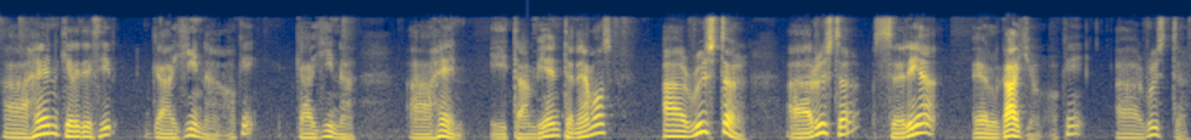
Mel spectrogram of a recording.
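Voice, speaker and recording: A man with a Spanish accent from Spain teaching English vocabulary to children, repeating words slowly and mimicking animal sounds. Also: lowish voice, big pitch swings, fairly bright tone, lo-fi sound. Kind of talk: bilingual vocabulary lesson.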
